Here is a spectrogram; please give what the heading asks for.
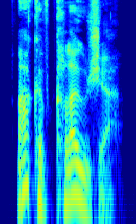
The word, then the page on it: arc of closure: ɑːk ɔv ‘kləuʒə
